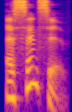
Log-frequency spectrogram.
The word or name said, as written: ascensive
